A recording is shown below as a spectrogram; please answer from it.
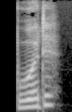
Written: burde

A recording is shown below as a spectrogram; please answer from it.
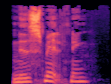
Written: nedsmeltning

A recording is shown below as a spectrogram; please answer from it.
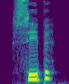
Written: sippe

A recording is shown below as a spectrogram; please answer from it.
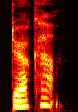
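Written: dørkarm

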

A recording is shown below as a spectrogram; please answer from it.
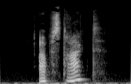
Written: abstrakt

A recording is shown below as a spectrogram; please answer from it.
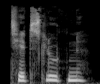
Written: tætsluttende

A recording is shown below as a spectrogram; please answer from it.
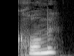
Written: krumme

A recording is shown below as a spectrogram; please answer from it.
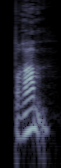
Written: bram

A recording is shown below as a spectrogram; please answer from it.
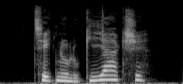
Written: teknologiaktie

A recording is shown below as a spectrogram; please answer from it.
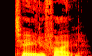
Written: talefejl

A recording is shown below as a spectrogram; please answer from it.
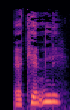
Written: erkendelig

